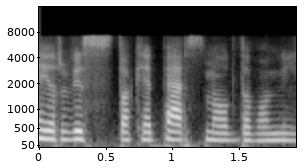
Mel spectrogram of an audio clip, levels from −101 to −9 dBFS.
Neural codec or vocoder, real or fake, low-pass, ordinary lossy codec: codec, 16 kHz, about 1 kbps, DyCAST, with the encoder's durations; fake; 7.2 kHz; AAC, 48 kbps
